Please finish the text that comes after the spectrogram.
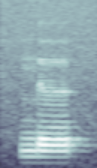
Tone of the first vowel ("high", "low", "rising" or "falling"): high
